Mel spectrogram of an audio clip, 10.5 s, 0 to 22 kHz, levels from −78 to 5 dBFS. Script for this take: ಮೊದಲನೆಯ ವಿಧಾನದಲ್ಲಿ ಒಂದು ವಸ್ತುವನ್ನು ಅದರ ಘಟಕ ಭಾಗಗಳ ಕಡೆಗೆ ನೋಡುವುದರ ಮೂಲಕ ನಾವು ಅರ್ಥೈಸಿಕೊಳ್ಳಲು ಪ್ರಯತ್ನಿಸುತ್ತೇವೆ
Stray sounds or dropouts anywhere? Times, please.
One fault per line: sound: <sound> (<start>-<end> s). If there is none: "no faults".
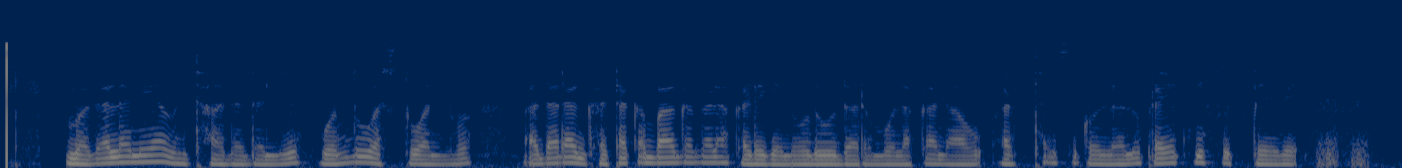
sound: laugh (9.9-10.3 s)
